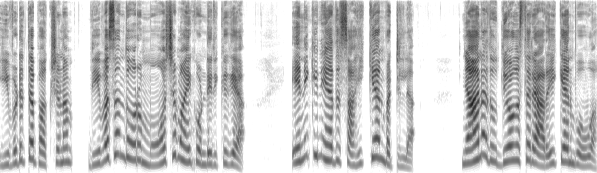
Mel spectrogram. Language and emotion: Malayalam, angry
